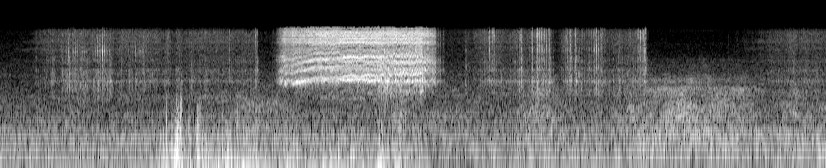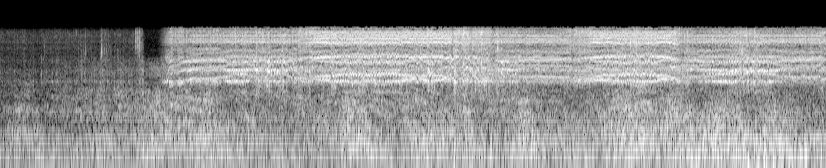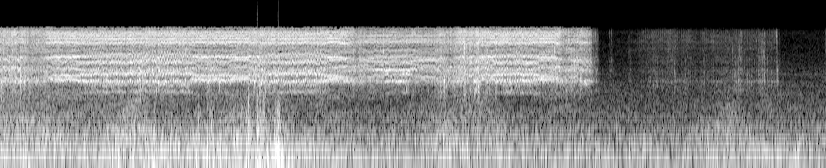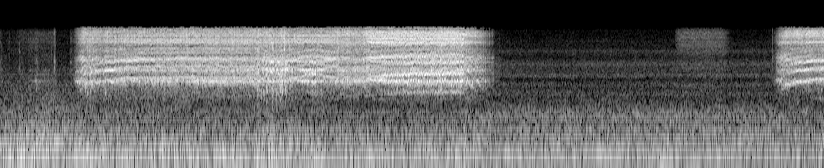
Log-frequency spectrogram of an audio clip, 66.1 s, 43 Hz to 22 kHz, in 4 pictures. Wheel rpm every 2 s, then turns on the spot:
10, 20, 40, 150, 50, 20, 10, 10, 20, 20, 150, 160, 160, 160, 160, 160, 160, 160, 160, 160, 160, 160, 80, 20, 10, 50, 160, 160, 160, 80, 0, 0, 50.
0-4 8-18 44-50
